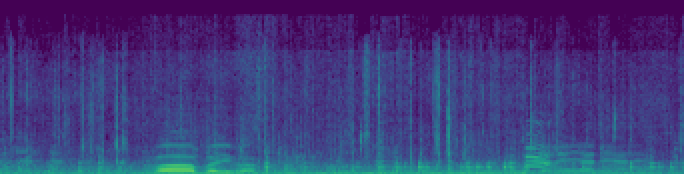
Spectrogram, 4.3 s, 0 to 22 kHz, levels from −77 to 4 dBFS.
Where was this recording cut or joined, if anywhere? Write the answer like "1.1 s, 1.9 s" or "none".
3.3 s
